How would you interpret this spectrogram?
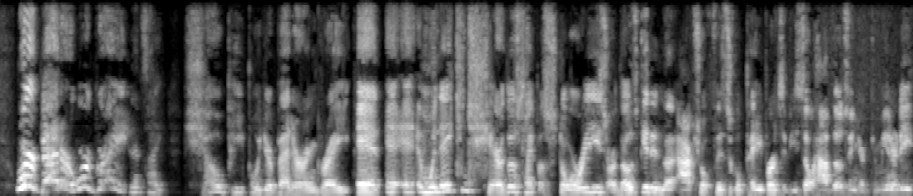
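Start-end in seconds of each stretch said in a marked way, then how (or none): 0.2-1.3 acted-out very high, hyped-up, boastful screaming. Speaker mocking monster truck marketing, imitating screaming. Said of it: "You're screaming like".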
